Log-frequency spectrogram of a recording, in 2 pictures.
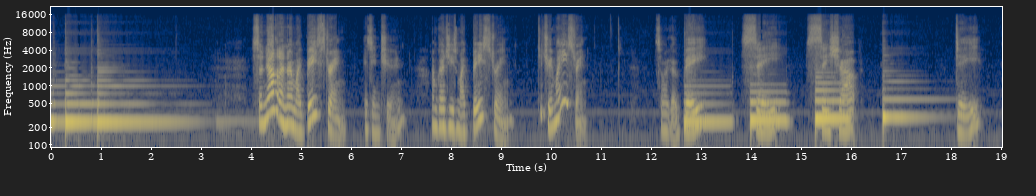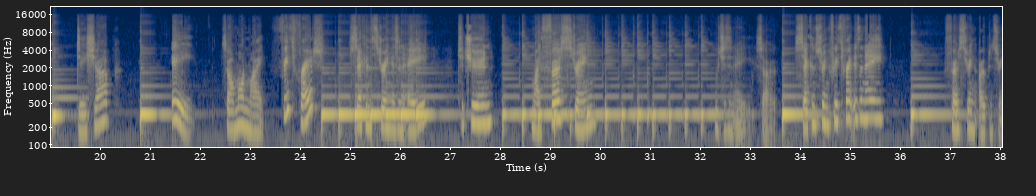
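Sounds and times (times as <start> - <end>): ukulele strings plucked: 0.0 - 2.9, 12.7 - 16.0, 16.6 - 17.5, 20.8 - 21.4, 24.4 - 26.7, 28.0 - 32.5, 33.6 - 34.3, 36.2 - 37.0.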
